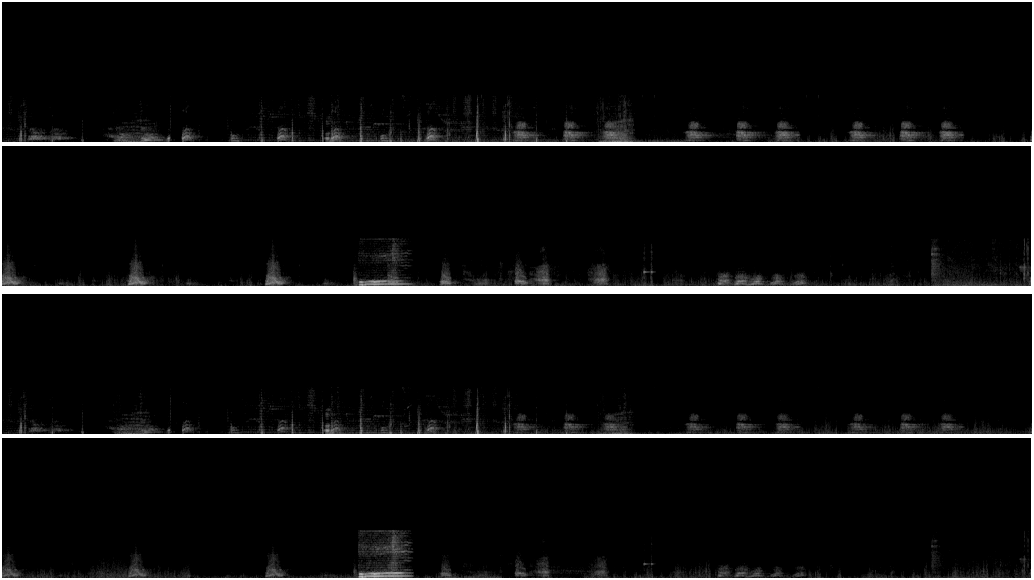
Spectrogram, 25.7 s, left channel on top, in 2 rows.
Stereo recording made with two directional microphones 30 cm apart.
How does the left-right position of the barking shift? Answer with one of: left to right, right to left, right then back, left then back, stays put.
stays put.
